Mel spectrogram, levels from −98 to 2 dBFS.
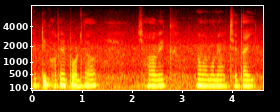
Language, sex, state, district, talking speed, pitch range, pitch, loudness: Bengali, male, West Bengal, Cooch Behar, 105 wpm, 150-165 Hz, 160 Hz, -17 LUFS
